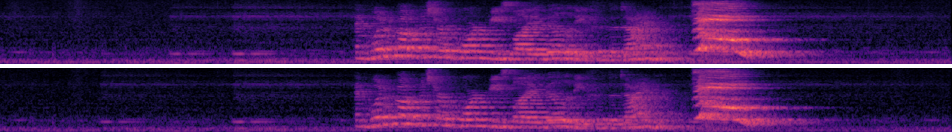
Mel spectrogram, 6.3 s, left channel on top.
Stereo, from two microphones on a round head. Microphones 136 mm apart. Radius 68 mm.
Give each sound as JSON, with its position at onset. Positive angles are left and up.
{"t": 2.4, "sound": "a woman speaking", "side_deg": -10, "distance_m": 0.8}
{"t": 4.6, "sound": "a shout", "side_deg": 10, "distance_m": 0.7}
